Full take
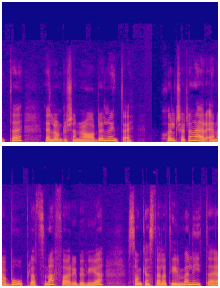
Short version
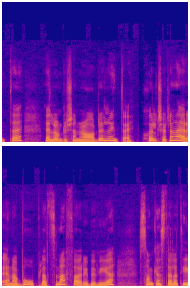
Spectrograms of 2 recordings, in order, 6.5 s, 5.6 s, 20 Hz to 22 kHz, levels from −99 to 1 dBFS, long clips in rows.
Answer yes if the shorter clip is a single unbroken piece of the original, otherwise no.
no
